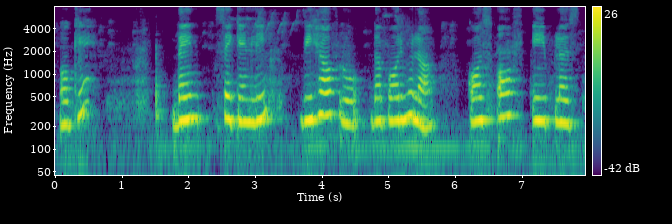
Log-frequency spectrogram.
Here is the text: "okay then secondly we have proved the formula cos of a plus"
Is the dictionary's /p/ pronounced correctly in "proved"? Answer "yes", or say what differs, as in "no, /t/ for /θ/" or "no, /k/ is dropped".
no, /f/ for /p/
